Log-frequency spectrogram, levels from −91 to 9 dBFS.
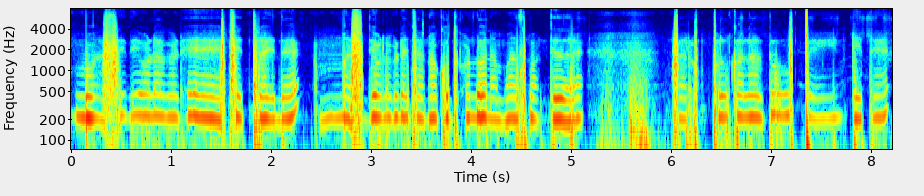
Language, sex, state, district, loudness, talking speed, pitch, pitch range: Kannada, female, Karnataka, Raichur, -18 LUFS, 125 wpm, 215 Hz, 210-220 Hz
